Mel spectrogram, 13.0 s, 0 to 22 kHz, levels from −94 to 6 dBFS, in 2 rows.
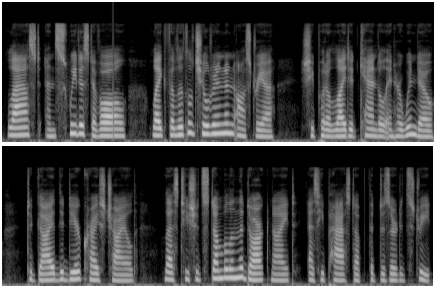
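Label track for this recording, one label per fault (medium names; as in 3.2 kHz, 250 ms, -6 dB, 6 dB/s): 1.670000	1.680000	dropout 14 ms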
